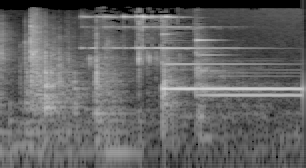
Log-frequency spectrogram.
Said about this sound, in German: Ja, die nächste Kundin ist auch schon da. Ding Dong,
